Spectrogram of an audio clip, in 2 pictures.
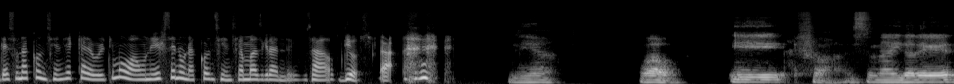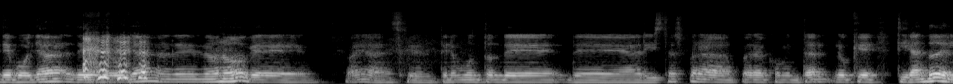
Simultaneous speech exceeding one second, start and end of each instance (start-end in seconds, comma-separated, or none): none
